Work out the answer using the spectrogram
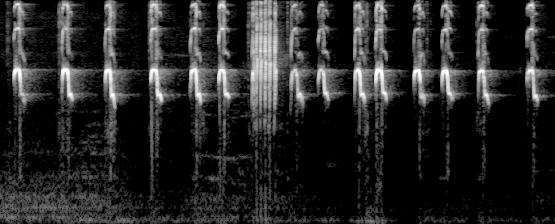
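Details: Javan white-eye, an endemic Javan bird, singing a steady string of sharp, high hooked chirps, about two per second, with one brief harsh buzzy rattle in the middle.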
